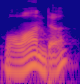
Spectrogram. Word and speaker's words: Rwanda: In May 2007, the government of Rwanda, I think you're not meant to pronounce the R too hard, so I'm just kind of sitting back on that one.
